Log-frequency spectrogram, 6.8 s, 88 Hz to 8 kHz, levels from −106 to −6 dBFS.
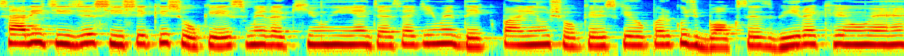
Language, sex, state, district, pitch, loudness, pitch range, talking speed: Hindi, female, Bihar, Katihar, 225 Hz, -15 LUFS, 205-235 Hz, 230 wpm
